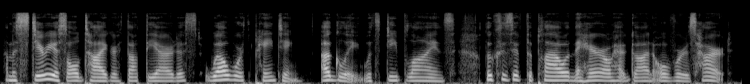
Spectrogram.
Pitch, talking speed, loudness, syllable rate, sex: 175 Hz, 200 wpm, -20 LUFS, 5.5 syllables/s, female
